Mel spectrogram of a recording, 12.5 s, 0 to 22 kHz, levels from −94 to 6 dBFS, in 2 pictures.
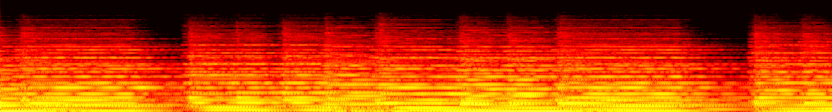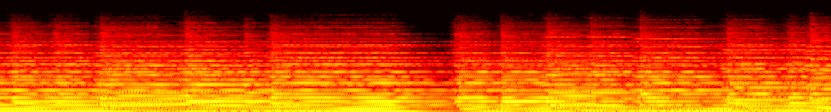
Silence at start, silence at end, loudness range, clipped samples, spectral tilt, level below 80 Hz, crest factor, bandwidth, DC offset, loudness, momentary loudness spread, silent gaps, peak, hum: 0 s; 0 s; 1 LU; under 0.1%; -7.5 dB/octave; -22 dBFS; 14 dB; 8.4 kHz; under 0.1%; -19 LUFS; 6 LU; none; -4 dBFS; none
